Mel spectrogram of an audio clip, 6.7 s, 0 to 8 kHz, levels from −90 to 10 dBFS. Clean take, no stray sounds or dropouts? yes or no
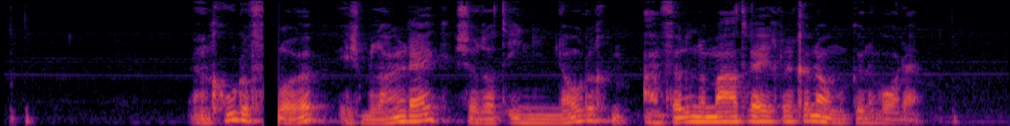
no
